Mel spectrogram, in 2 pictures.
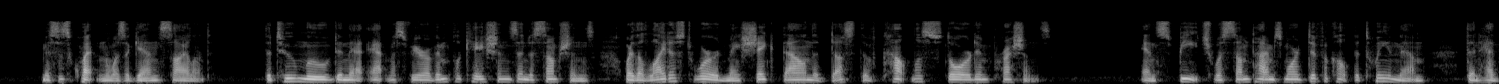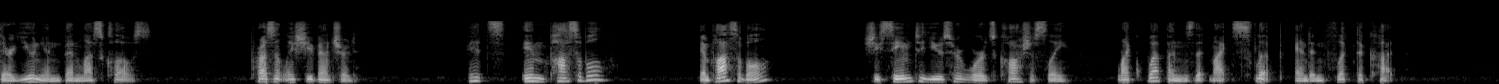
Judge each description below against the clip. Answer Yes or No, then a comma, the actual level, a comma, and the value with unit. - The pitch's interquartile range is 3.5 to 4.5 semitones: No, average, 5.1 semitones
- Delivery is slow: Yes, slow, 130 wpm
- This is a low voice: Yes, low, 115 Hz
